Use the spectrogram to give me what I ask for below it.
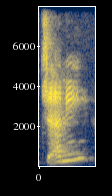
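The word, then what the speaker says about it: Djenné: city of Jenny again the city is pronounced Jenny the D is silent and one of the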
